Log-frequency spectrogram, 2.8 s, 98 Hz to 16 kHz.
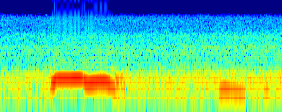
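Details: Probable female Eurasian eagle-owl calling at its nest scrape in the Eifel, Germany, 22 September 2014: a loud, wavering hoot of about half a second, then a softer, lower falling hoot, with faint hiss throughout.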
